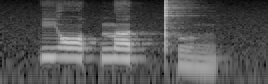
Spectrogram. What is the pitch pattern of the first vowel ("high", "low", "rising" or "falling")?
high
